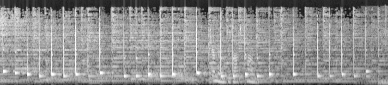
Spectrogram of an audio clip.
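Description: A school recess bell rings, a bright electronic chime repeating quick, evenly spaced tones in a steady melodic pattern for several seconds, moderately loud, with no voices.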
